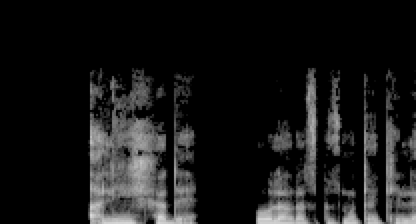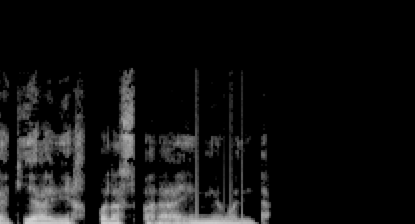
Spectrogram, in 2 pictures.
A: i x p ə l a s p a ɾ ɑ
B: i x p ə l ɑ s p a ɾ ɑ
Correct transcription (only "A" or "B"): A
